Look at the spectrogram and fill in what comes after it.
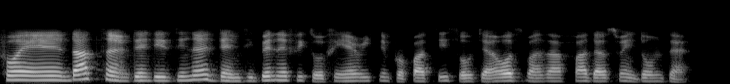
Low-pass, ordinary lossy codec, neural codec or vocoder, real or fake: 5.4 kHz; none; codec, 16 kHz, about 1 kbps, DyCAST, with the encoder's durations; fake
